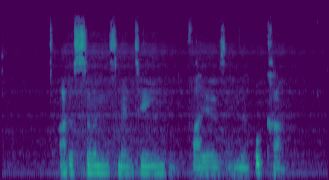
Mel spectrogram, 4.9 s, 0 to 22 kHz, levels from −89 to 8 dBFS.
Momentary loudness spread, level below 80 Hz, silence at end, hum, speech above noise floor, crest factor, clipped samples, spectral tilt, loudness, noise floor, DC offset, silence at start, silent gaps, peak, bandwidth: 17 LU; -76 dBFS; 0.65 s; none; 33 dB; 24 dB; under 0.1%; -4 dB/octave; -39 LUFS; -73 dBFS; under 0.1%; 0.75 s; none; -18 dBFS; 15.5 kHz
